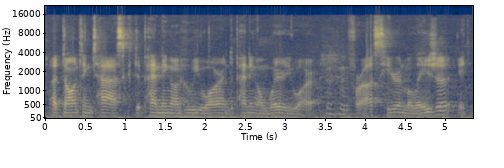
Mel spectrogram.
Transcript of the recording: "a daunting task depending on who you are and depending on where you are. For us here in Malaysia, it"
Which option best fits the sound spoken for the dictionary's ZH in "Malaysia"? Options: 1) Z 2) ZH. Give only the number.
2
